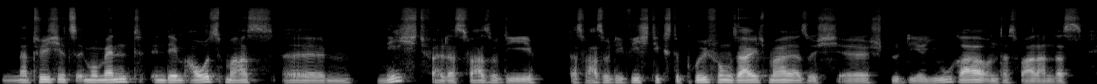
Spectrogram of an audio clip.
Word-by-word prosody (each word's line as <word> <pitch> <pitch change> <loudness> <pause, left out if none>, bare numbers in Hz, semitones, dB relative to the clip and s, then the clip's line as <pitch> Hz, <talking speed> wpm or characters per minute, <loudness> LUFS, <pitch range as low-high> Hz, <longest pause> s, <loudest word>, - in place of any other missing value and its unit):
natürlich 100 +5 0
jetzt 110 - 0
im - - -1
Moment 105 +5 +3
in 100 -1 -2
dem 100 -1 +4
Ausmaß, 100 -2 +1
ähm, 90 -2 -4 0.2
nicht, 125 - -2
weil 90 - -3
das 90 -1 -3
war 90 +1 0
so 90 0 -5
die 85 -1 -2 0.3
das - - -8
war - - -3
so 95 - -4
die 85 -1 -7
wichtigste 95 0 -4
Prüfung, 105 0 +2
sage 100 +1 +7
ich 100 +1 -6
mal. 100 0 +3
Also, 85 -2 -1
ich, - - -9
äh, 85 0 -3
studiere 85 +1 -8
Jura 105 +4 +4
und 85 -3 -3
das 85 0 -10
war 85 +1 +1
dann 80 0 -3
das 430 - -5
95 Hz, 180 wpm, -25 LUFS, 85-100 Hz, 0.3 s, sage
